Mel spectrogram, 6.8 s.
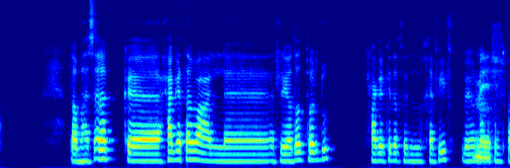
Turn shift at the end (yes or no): no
